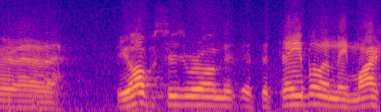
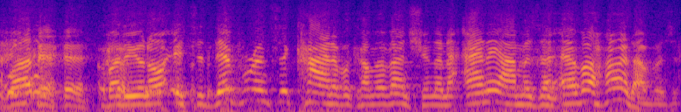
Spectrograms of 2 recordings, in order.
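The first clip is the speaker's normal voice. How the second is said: put-on comic Greek accent; 2 semitones higher than usual. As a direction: play a jolly Greek immigrant pitching the slogan. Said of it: "how about a little example of that dialect you talk of".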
